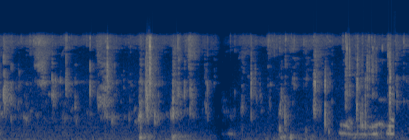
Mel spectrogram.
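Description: Footsteps, rustling and handling noise of a group walking, with faint, indistinct chatter that grows clearer near the end. The sound drops out briefly a little past three seconds.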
